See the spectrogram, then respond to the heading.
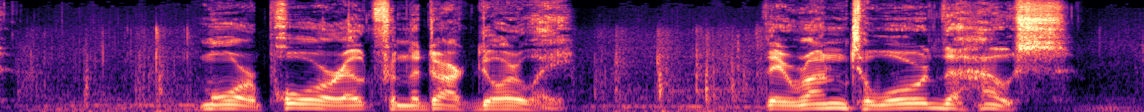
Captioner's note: hurried footfalls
